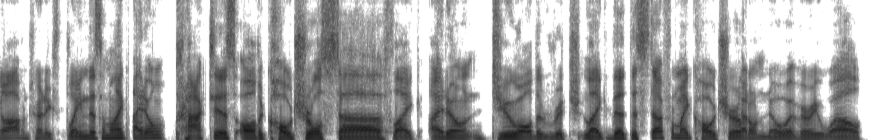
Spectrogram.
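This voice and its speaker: A man in a Mandarin accent at a moderate pace, the sound dry and close with no echo. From US, Chinese immigrant family. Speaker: podcast host. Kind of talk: interview conversation. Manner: casual, filler-heavy.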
